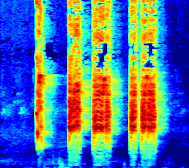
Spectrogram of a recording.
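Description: Black francolin giving its harsh, grating call: five loud raspy notes in about two seconds, a single note then two quick pairs.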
